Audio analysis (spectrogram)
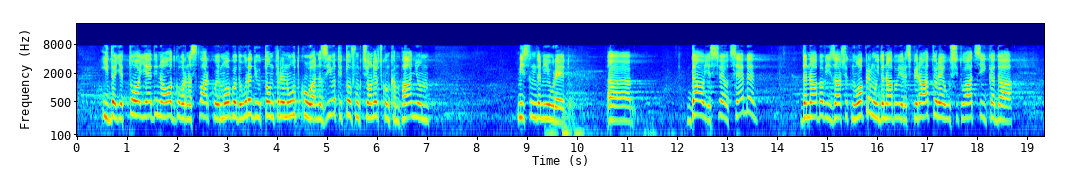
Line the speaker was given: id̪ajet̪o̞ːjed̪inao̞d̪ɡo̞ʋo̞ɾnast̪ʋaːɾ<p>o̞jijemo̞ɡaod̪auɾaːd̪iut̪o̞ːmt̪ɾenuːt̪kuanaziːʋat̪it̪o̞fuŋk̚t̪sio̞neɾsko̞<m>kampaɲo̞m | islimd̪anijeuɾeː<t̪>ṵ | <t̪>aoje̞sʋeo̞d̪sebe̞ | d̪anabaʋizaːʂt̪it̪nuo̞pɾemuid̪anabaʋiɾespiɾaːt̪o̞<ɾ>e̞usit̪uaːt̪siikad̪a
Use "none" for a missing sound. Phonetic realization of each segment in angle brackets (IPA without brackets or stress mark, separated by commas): k, m, d̪, d̪, ɾ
